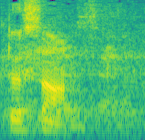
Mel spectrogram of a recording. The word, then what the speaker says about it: Tucson: और वो जो जगह जा रहे हैं, सुरभि ने प्रोनाउंस किया था करेक्टली, उस क्या बोलते हैं, टुसॉन, जिसकी स्पेलिंग एक्चुअली टक्सॉन है, बट टुस्कॉन है।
